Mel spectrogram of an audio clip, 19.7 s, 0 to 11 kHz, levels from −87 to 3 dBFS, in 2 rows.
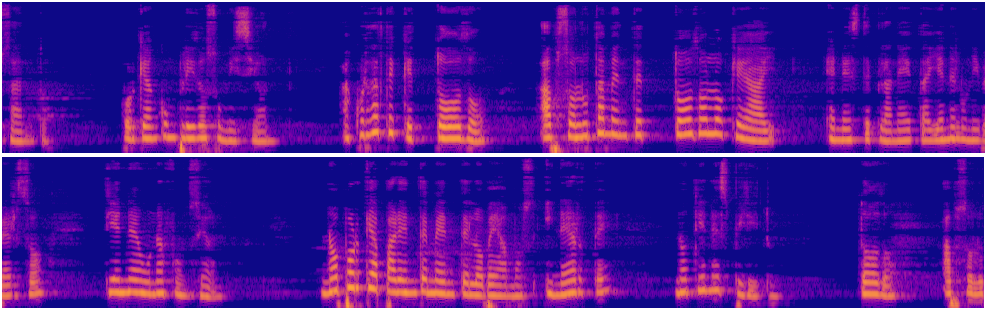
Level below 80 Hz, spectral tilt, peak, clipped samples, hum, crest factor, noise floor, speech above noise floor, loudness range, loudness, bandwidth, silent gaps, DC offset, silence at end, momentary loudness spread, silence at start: -44 dBFS; -6.5 dB/octave; -6 dBFS; under 0.1%; none; 22 dB; -73 dBFS; 47 dB; 6 LU; -27 LUFS; 11 kHz; none; under 0.1%; 0 s; 13 LU; 0 s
